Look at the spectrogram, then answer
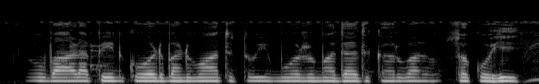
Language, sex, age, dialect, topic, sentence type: Magahi, male, 18-24, Northeastern/Surjapuri, banking, question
